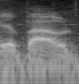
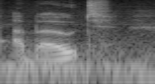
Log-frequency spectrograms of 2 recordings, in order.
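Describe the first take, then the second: First: The vowel is said plainly, in general American. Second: The vowel is stretched, with a Canadian-like sound. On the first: "how you would say about" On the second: "they say about"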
